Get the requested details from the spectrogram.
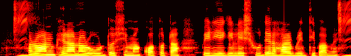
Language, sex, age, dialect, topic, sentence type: Bengali, female, 18-24, Northern/Varendri, banking, question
